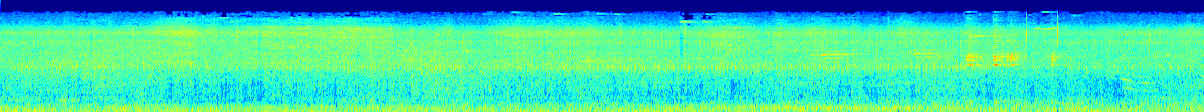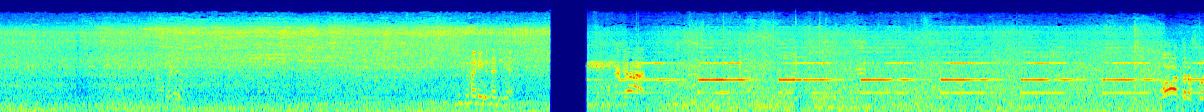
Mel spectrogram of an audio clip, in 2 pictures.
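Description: Low, steady rumble of a PNR train and its diesel running on the station track. After a cut, a railroad crossing's electronic warning signal sounds in evenly repeated beeps over the rumble of road traffic.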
